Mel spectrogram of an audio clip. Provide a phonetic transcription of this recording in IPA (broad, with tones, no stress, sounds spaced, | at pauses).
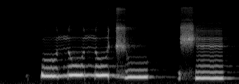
k͡p o˦ n o˦ n o˦ d͡ʒ u˧ | ʃ ɛ̃˧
